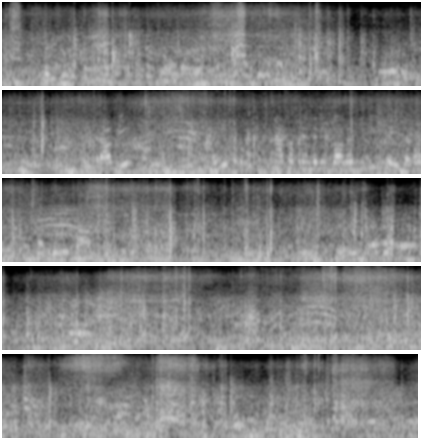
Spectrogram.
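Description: Skateboards clack against concrete.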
